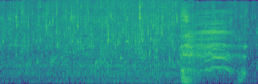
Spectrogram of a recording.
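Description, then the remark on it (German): A steady babbling brook, water trickling and bubbling continuously at moderate volume, with a voice briefly starting over it near the end. “Sie machten sich auf ihren Weg und kamen an den Bach.”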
